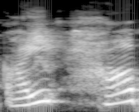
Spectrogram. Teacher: தொண்டையின் நடுப்பகுதியில ஐன் ஹா பிறக்கிறது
